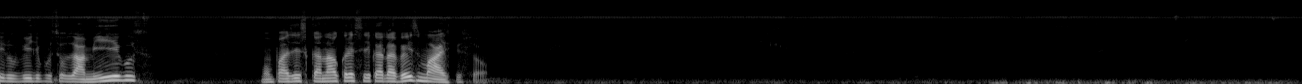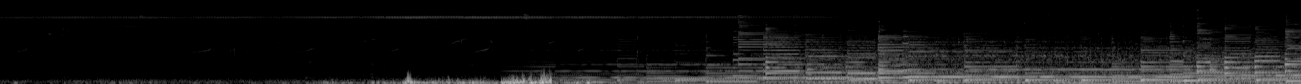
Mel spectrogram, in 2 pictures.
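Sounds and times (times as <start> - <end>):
faint rising bird chirps: 7.4 - 21.1
low rumble: 18.1 - 26.0.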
